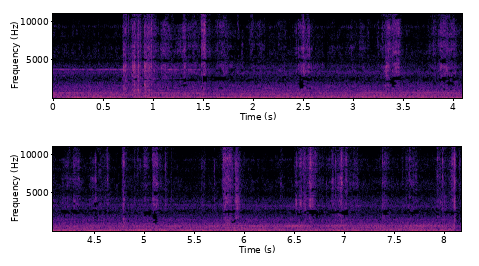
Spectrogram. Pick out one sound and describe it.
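Paper rustles and crinkles as hands bend paper flowers.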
